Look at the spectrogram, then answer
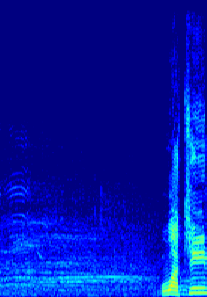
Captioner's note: audience cheering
